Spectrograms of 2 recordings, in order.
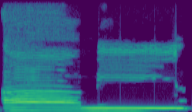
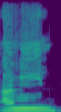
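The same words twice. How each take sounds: First: The first vowel is drawn out long. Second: The first vowel is kept short. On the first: May God grant the prayer. "itu A-nya dipanjangin" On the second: Honest and trustworthy. "itu berarti jujur, aman"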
